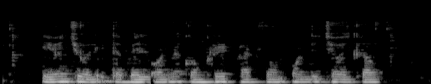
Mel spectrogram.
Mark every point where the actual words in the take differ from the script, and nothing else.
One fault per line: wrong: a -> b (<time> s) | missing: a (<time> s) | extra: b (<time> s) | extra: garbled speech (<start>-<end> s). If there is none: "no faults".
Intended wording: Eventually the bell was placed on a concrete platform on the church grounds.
missing: was placed (1.5 s)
